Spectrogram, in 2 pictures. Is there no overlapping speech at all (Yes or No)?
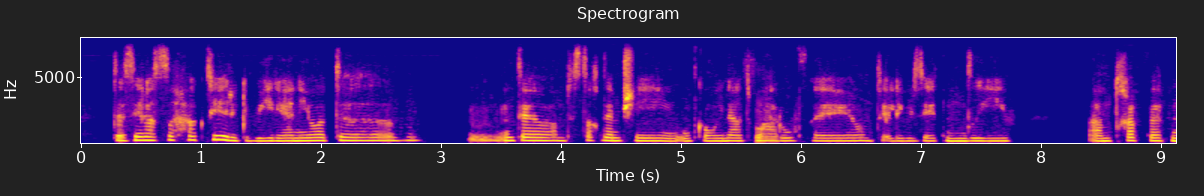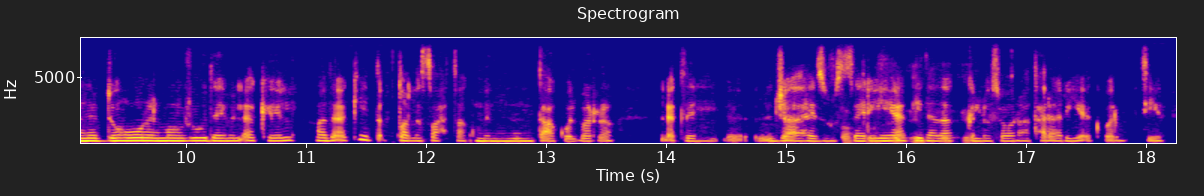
No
